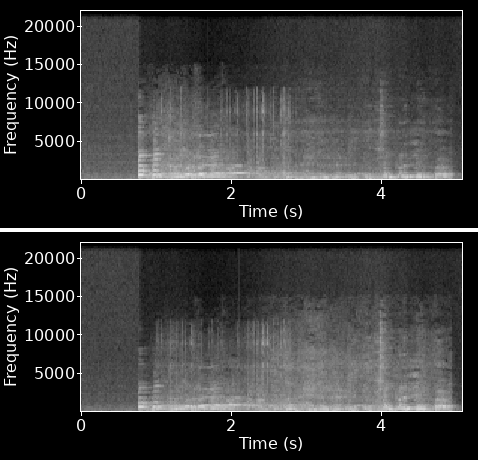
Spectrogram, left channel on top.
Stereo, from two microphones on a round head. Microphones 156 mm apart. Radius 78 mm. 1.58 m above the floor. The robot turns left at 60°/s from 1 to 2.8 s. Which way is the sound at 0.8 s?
55° left (ahead or behind).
